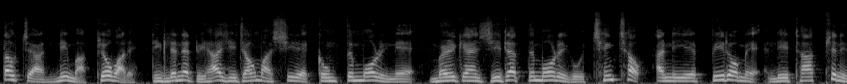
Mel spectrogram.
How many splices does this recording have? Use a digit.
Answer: 2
